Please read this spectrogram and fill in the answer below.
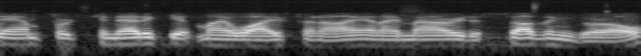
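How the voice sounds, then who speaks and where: A man with a New York accent talks with fairly even intonation. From Brooklyn, New York City. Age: 60s. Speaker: fishing guide and author. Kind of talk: interview.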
